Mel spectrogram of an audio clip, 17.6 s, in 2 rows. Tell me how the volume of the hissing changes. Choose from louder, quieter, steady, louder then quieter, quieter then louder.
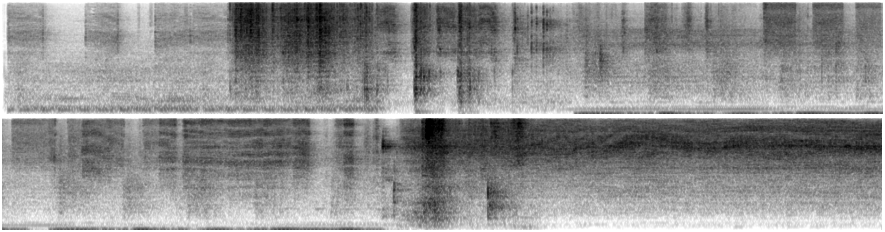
quieter then louder.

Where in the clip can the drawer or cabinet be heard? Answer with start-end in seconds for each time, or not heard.
12.6-13.3.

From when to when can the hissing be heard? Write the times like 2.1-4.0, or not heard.
0.0-17.5.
